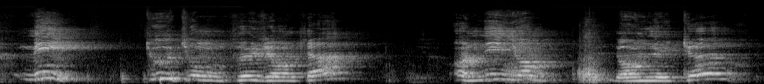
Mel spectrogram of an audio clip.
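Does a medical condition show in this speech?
Yes: cerebral palsy; lifelong, non-progressive.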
